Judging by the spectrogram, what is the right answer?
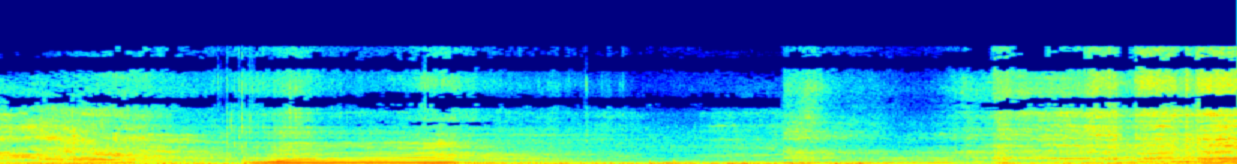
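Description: Motocross dirt bike engine revving hard under acceleration. The pitch climbs steeply about two seconds in, holds briefly and drops, then climbs again near the end.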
